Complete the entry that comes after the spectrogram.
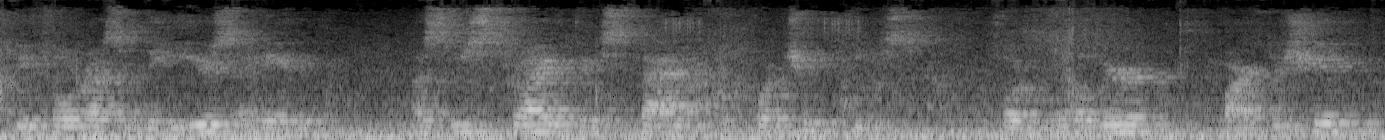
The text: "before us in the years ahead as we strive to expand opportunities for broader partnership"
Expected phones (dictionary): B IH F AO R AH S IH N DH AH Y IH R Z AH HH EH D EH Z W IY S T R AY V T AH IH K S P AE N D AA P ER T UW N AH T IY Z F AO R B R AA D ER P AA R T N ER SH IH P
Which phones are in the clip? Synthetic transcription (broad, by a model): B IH F AO R AH S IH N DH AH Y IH R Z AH HH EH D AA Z W IY S T R AY V T AH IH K S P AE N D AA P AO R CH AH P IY S F AO R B AA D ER P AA R T N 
